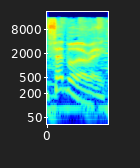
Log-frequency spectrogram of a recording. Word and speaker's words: February: People don't pronounce the first R in February.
